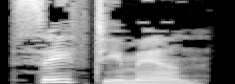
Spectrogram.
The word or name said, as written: safetyman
